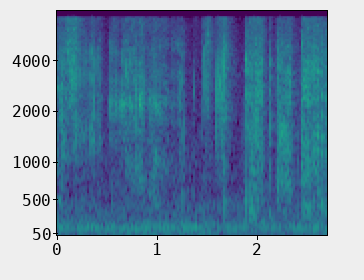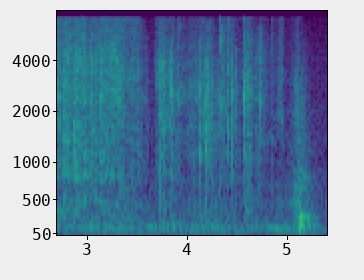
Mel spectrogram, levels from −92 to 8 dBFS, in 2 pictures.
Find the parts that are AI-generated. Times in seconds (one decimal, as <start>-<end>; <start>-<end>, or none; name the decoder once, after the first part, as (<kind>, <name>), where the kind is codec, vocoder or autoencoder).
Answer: 4.7-5.4 (autoencoder, DAC-VAE)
